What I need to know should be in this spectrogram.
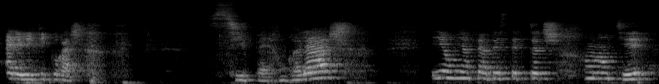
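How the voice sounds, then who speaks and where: A young woman leads a home workout, calling out breaths and counting reps with steady encouragement. Her fairly high voice comes from some way off the camera. The room has a clear echo. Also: a little hiss or hum. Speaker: fitness coach. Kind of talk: guided postpartum workout class. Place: room at home, moving around away from the camera. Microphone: camera at a distance. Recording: roomy echo, voice from a distance.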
